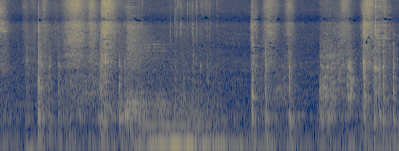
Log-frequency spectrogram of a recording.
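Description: A metal spoon clinking and scraping against a steel cooking pot, in scattered knocks. A steady low hum comes in for about a second partway through.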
